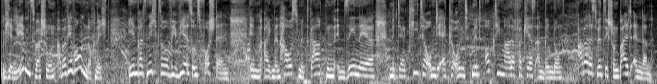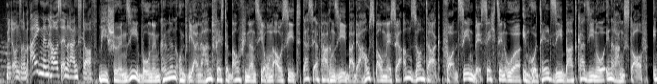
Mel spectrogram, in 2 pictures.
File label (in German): Bauwesen Radiowerbung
